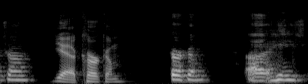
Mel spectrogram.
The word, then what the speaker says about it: Kirkham: So now, Tom Kirkham, am I pronouncing that right, Tom? Yeah, Kirkham.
